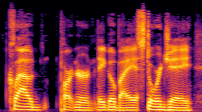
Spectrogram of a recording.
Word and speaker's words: Storj: They go by Storj. It's STORJ. Some people pronounce it storage, but we say storage so many times that it gets confusing. So Storj.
